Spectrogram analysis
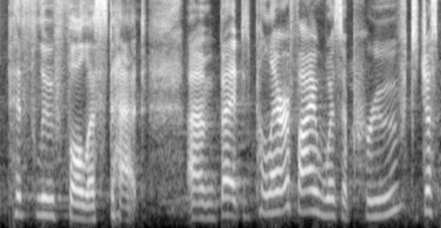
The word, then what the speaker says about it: piflufolastat: you're intrepid enough to pronounce the generic name it's pithloofolistat but polarify was approved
